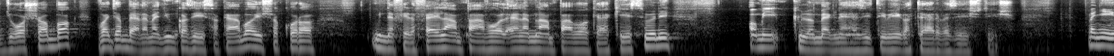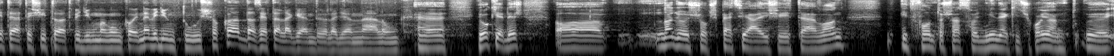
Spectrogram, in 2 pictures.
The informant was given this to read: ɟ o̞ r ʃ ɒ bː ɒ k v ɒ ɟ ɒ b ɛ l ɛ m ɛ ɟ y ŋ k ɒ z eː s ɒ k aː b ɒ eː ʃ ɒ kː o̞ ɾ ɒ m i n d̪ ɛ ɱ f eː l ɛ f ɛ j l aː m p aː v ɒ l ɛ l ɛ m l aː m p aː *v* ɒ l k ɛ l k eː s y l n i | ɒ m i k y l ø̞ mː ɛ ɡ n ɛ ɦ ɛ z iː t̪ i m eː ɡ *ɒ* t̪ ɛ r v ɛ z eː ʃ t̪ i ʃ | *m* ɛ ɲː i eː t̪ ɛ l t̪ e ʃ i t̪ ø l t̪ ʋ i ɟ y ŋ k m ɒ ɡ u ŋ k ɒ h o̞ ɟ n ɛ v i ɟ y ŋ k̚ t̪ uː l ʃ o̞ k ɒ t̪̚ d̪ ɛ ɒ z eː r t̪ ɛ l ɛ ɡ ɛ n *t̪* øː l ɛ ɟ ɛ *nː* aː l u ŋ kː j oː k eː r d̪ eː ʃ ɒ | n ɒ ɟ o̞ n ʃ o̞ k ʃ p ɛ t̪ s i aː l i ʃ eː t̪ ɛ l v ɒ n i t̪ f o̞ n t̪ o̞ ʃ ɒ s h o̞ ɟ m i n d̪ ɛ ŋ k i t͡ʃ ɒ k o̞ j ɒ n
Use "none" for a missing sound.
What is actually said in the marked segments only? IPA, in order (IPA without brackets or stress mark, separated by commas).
v, ɒ, m, d̪, nː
